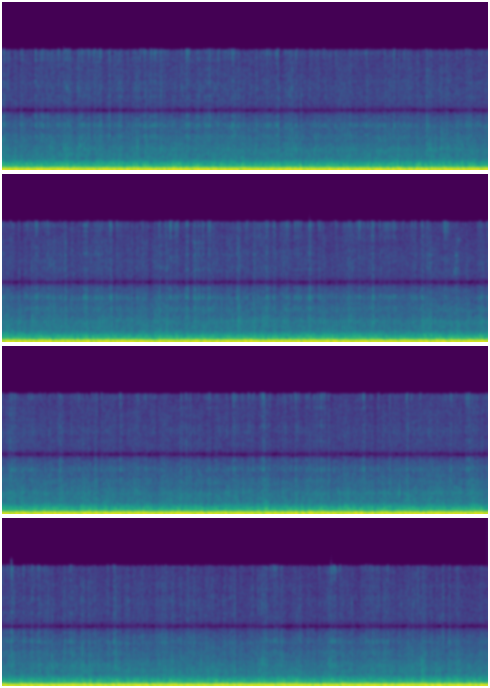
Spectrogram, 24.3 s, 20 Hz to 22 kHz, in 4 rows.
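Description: Steady cabin noise of a Boeing 737-800 on the ground: the even rumble of its CFM56-7B jet engines and the runway, heard from inside the cabin over the wing. It holds at a constant level with no rise or fall.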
